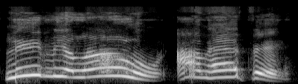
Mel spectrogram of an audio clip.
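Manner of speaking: high, slow, cry-laughing with delight; laughing squeal. Real, not acted. Wife laughing to her viewers about the date, squealing.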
